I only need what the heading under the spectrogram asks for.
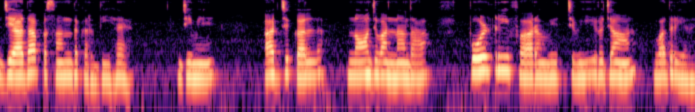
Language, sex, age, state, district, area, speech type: Punjabi, female, 30-45, Punjab, Muktsar, urban, spontaneous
